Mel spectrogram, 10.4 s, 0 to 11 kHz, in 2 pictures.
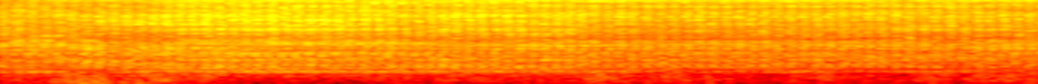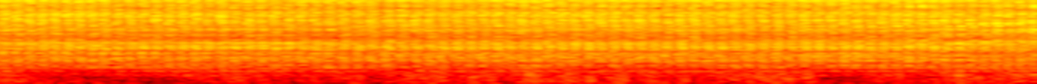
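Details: Hero Super Splendor BS6 i3s, 4321 km, at idle: fast, fairly even metallic ticking about four per second over the engine; engine oil found completely empty, worn, oil-starved rocker arms.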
